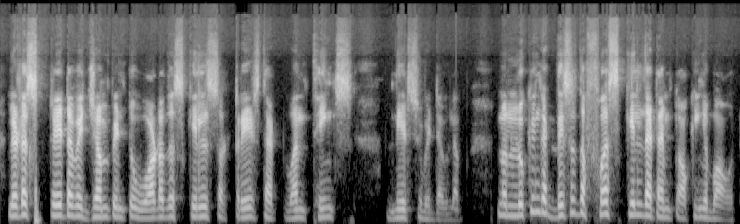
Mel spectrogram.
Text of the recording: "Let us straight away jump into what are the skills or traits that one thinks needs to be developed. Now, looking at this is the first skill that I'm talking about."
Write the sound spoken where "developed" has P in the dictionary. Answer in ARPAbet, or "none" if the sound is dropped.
P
